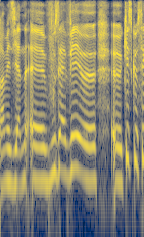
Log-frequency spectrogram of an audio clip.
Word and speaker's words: Amezian: amésian et alors amésian pardon j'ai prononcé amésiion tout à l'heure amésian vous avez qu'est-ce que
